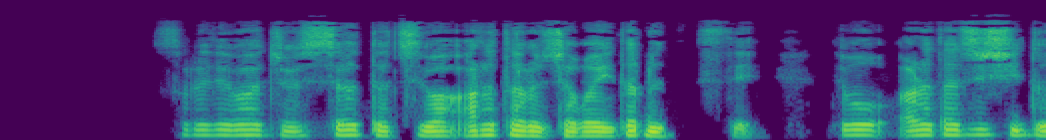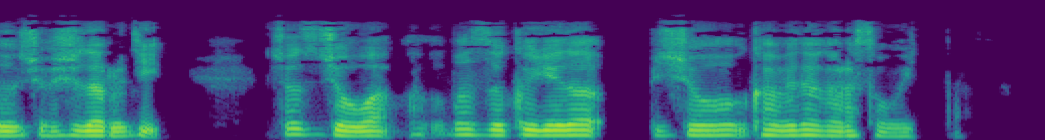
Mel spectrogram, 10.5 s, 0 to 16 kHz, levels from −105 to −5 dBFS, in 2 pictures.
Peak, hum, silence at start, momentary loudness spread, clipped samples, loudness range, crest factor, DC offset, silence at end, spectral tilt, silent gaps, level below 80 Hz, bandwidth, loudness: -6 dBFS; none; 0.85 s; 13 LU; under 0.1%; 1 LU; 20 dB; under 0.1%; 0.65 s; -5 dB/octave; 3.42-3.48 s, 4.07-4.13 s, 6.06-6.17 s, 6.50-6.54 s, 8.26-8.47 s; -62 dBFS; 9.4 kHz; -24 LUFS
